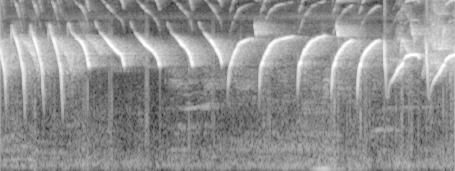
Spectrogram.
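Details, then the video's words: Long-rolling canary song played to coax other canaries into singing: steady run of loud descending whistled sweeps, about four each second, clear and uninterrupted. "GACOR ngerol panjang banyak burung kenari cepet ikut gacor dengan suara kenari gacor ngerol panjang"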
